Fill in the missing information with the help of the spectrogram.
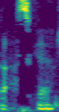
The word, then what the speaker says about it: Asuka: Yeah, it's Asuka.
